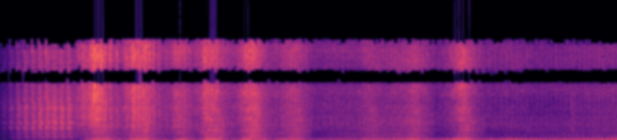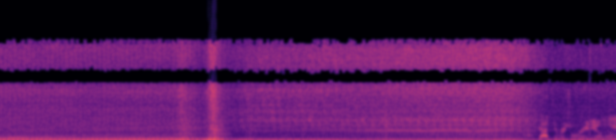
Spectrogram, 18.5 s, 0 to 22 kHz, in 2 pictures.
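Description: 1974 Dodge Challenger's original V8 starting and catching about a second in, then revved with several quick blips before settling into a steady idle, with one more sharp blip near the middle.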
